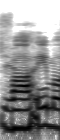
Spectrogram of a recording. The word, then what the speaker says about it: Fahim: again yeah was it I might have been saying it wrong so Jonah fam is it or famous it's Fahim I believe I was talking to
